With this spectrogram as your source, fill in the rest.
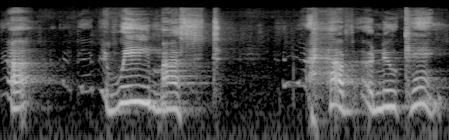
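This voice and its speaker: A wise old elephant elder from a storybook, his voice quavering as he speaks with slow deliberation, put on by a man narrating. He sits high and unhurried, lingering over each word. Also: slight background noise, heavily acted. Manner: slow, with throat-clearing.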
